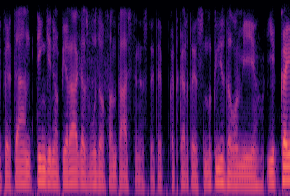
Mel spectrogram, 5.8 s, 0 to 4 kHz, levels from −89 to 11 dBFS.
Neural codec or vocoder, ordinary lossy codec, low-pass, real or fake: codec, 24 kHz, 3.1 kbps, DualCodec; Opus, 24 kbps; 3.6 kHz; fake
